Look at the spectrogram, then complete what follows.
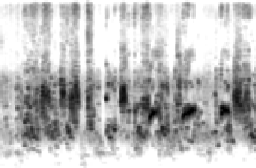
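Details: Budgerigar breeding pair giving rapid high chirps and chattering warbles, several clear rising whistled notes late on, faint low thuds.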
